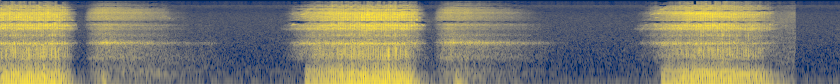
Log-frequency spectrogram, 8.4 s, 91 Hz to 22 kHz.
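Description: Loud, rough snores on each breath in, with quiet breaths out between, about 19 breaths a minute; ordinary snoring.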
